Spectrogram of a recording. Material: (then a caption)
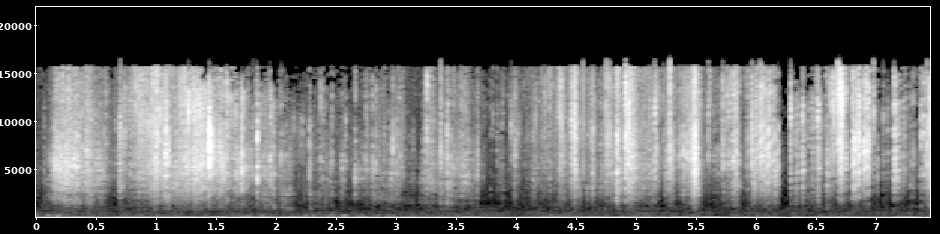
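Rock salt. Long acrylic nails scratch and tap fast on a large, solid pink Himalayan salt chunk held upright. Dense, bright, crinkly scratching comes in rapid bursts over a steady low hum, with a few sharper taps poking through.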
